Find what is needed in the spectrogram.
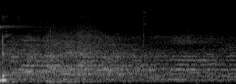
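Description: A low murmur of background voices in a gymnasium, with a faint knock or two.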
